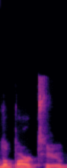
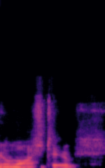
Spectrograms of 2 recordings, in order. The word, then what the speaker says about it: Lamashtu: There's also a goddess demon named Lamashtu, used to be called Labartu, but they realized that they were pronouncing it wrong. It's actually Lamashtu.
